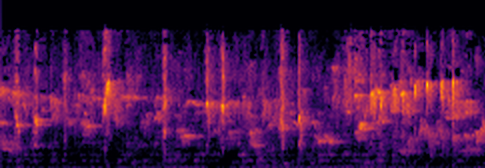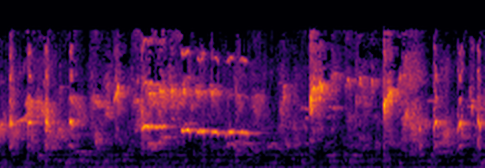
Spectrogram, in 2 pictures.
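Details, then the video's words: Sunbird in full song, a long stream of rapid high chirps, buzzy trills and piercing whistled notes, busy and unbroken throughout. "kolibri bahan pasti yaut dengar suara konin ini gacor?"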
